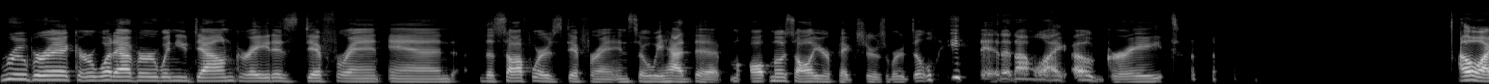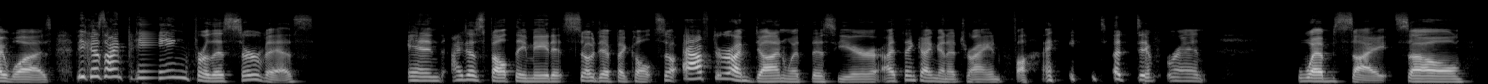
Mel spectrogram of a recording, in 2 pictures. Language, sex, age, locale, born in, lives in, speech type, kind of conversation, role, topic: English, female, 40-44, en-US, United States, United States, conversation, unstructured, none, What’s something surprising you’ve learned while working toward a goal?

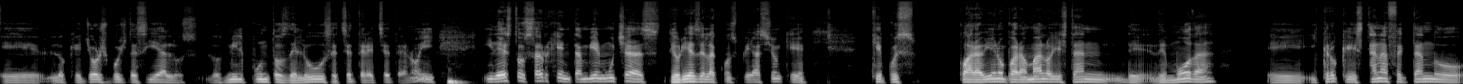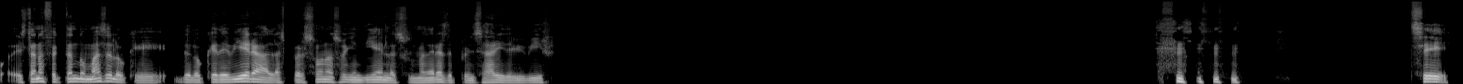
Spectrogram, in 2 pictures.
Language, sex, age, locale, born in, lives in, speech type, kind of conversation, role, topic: Spanish, male, 50-54, es-MX, United States, United States, conversation, unstructured, none, ¿Qué evento histórico crees que cambió el mundo para siempre?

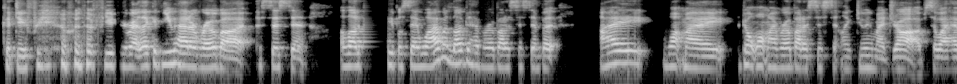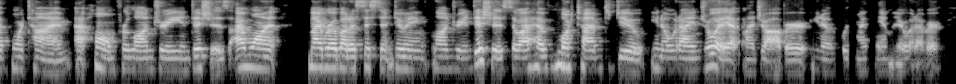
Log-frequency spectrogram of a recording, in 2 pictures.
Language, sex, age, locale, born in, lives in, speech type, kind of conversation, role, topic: English, female, 35-39, en-US, United States, United States, conversation, advice, advisor, How can I balance multiple projects and avoid burnout?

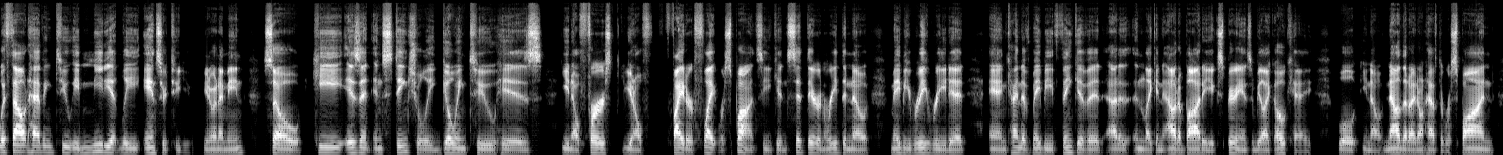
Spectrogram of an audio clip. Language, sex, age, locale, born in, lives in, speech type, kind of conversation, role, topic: English, male, 30-34, en-US, United States, United States, conversation, advice, advisor, How do I start honest conversations with my partner?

